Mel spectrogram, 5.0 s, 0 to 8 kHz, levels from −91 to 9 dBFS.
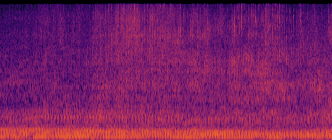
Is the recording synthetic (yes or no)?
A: no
